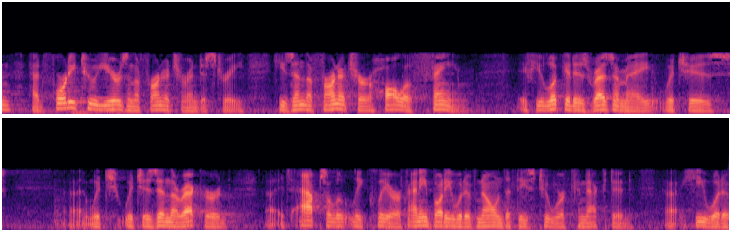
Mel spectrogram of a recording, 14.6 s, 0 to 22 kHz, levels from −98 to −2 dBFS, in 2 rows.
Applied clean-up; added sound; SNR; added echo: none; none; none; none.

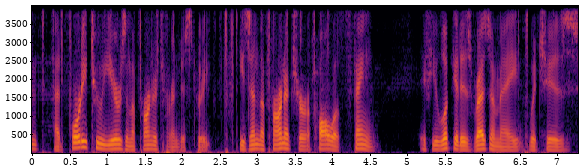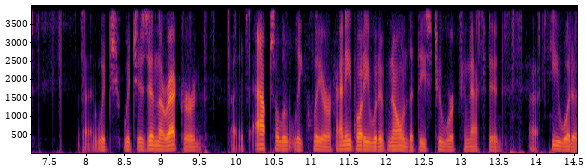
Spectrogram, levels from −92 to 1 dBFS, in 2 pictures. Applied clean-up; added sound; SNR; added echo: neural separator model SepFormer WHAMR!.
